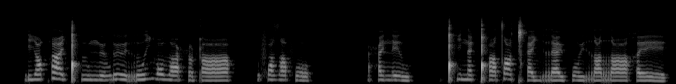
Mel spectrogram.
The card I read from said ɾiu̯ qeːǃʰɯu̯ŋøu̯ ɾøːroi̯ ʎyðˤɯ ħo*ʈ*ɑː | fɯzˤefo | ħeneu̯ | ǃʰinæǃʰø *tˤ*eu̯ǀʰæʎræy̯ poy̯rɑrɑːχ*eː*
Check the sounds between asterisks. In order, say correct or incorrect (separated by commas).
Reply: correct, correct, correct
